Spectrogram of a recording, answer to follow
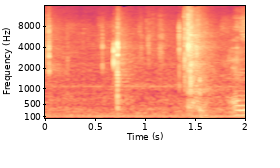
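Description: Sour cream being squeezed from a plastic squeeze pack onto boiled potatoes in a pot: quiet, with a light click about a third of the way in and another click with a short hiss of air about three quarters of the way through.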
